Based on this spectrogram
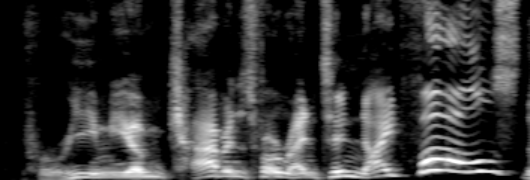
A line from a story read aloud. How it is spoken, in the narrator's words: the figure shouts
